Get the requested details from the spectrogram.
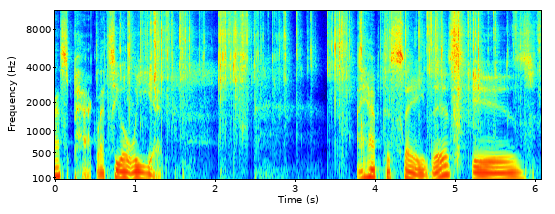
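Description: A plastic wrapper crinkles and tears as it is opened.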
